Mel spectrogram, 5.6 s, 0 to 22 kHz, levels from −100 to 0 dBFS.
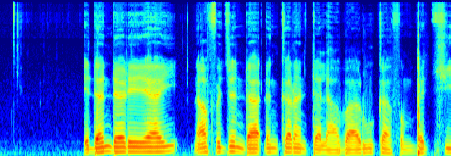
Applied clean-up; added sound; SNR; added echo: none; none; none; none.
